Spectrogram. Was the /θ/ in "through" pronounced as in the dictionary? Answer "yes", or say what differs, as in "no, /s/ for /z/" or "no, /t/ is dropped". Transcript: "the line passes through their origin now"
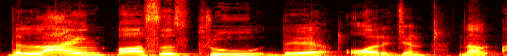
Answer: no, /t/ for /θ/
